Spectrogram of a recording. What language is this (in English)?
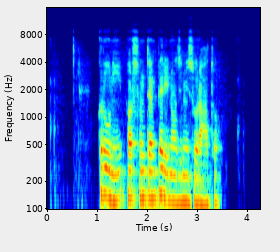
Italian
